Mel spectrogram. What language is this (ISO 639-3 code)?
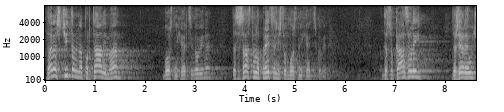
hrv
